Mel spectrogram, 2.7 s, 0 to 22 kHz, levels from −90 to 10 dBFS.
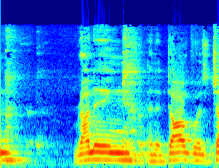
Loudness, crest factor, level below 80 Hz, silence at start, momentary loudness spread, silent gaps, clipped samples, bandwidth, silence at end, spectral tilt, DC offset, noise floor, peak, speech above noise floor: -10 LUFS; 10 dB; -48 dBFS; 0 s; 15 LU; none; 0.3%; 13 kHz; 0 s; -5.5 dB/octave; under 0.1%; -40 dBFS; 0 dBFS; 30 dB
